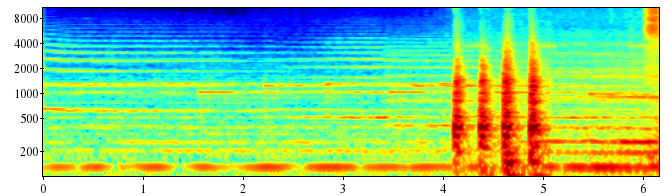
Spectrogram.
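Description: Four sharp knocks on a door in quick succession, loud and close, following a stretch of soft, low ambient drone.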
